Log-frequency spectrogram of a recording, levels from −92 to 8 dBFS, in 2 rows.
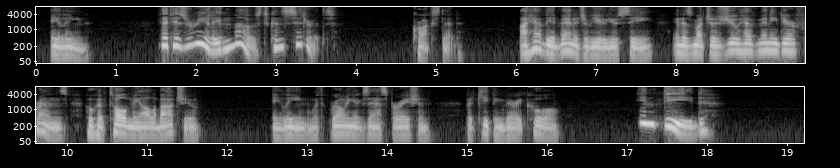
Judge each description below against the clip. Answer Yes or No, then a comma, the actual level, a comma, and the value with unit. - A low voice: Yes, low, 110 Hz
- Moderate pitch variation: No, wide, 6.3 semitones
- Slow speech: Yes, slow, 120 wpm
